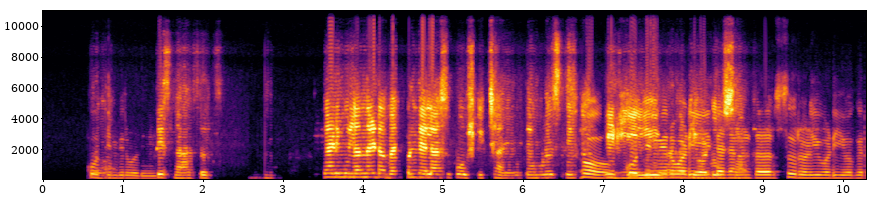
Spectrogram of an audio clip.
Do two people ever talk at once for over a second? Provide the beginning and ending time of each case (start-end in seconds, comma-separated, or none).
7.3-8.7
